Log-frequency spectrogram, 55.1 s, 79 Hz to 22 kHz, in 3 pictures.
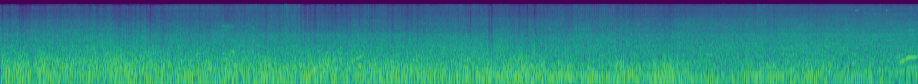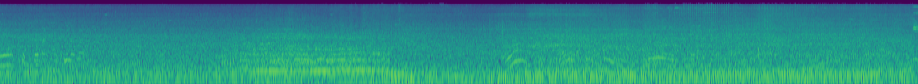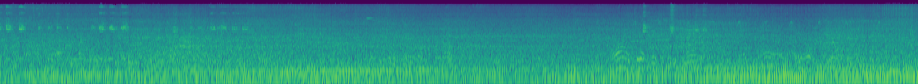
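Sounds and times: dense road traffic: 0:00.0 - 0:55.0.

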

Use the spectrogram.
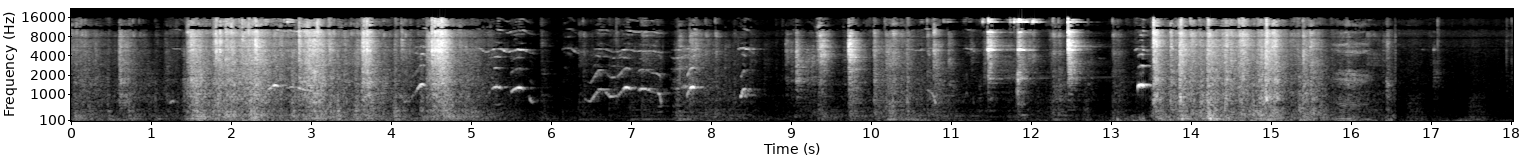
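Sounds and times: metal chute clanking and rattling: 0:00.0 - 0:16.6
dog whining: 0:01.1 - 0:03.4, 0:04.1 - 0:08.9, 0:10.4 - 0:11.4, 0:13.2 - 0:13.6.

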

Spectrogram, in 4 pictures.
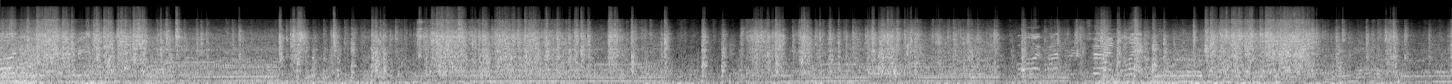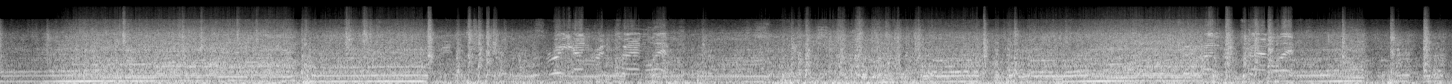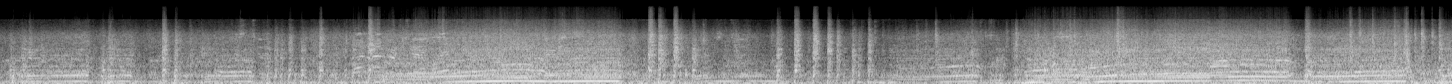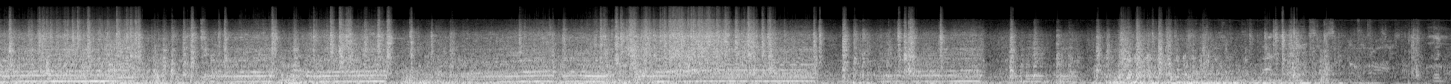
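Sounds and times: rally car engine revving: 0:00.0 - 0:58.0.

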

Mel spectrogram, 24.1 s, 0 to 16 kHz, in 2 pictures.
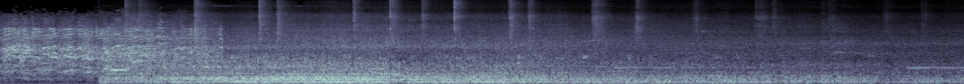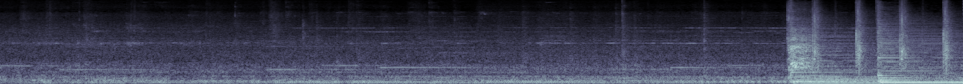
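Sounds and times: diesel locomotive engine rumbling: 0:00.0 - 0:24.0
train wheel clacks: 0:01.2 - 0:22.2
brief squeals: 0:10.3 - 0:21.9.

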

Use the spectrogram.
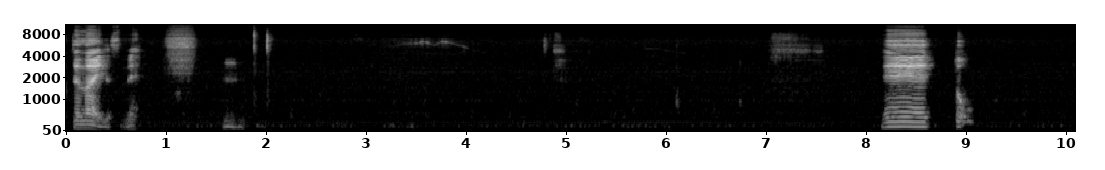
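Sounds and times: short breath: 0:07.0 - 0:07.6.

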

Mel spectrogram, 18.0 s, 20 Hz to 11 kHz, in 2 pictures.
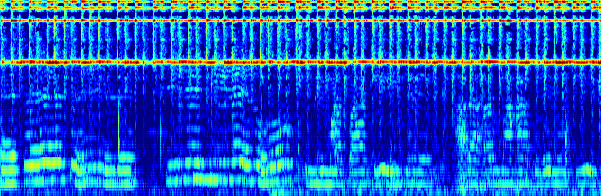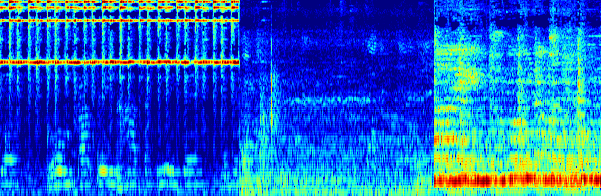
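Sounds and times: brass hand bell ringing rapidly: 0:00.0 - 0:12.6
person singing devotional melody: 0:00.0 - 0:12.6, 0:15.5 - 0:18.0.

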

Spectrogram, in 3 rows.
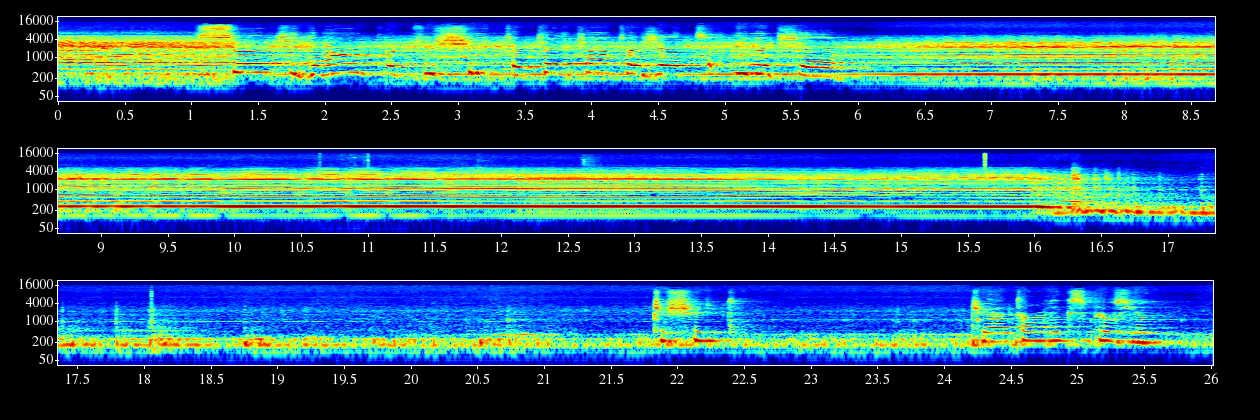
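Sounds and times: electric guitar drone: 0:00.0 - 0:26.0
rough low wavering sound: 0:00.0 - 0:26.0.

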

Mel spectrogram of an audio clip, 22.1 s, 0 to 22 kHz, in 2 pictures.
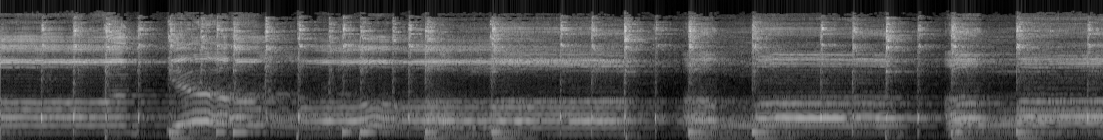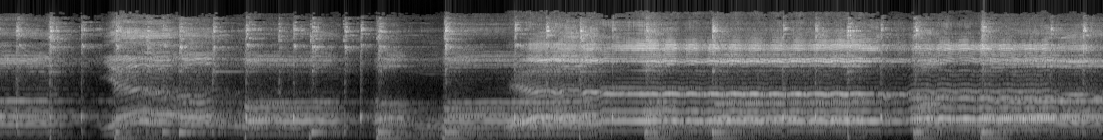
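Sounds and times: frame drums rhythm: 0:00.0 - 0:22.0
men singing devotional melody: 0:00.0 - 0:22.0.

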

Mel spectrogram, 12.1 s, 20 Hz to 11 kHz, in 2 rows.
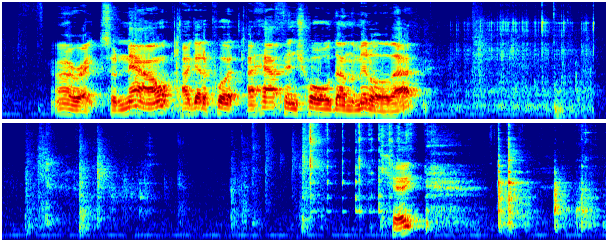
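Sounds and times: metal clinks and knocks: 0:04.4 - 0:06.0.

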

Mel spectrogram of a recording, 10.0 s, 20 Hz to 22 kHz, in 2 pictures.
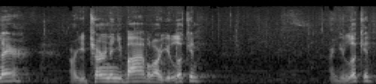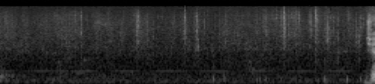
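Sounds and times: pages being leafed through: 0:05.6 - 0:10.0.

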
